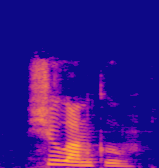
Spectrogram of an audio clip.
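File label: "сьыланкыв", Komi, female; kpv; audio dict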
